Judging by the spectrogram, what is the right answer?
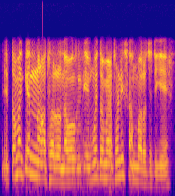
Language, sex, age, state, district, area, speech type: Odia, male, 30-45, Odisha, Nuapada, urban, conversation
